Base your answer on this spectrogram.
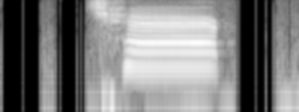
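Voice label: "coek3", Cantonese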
